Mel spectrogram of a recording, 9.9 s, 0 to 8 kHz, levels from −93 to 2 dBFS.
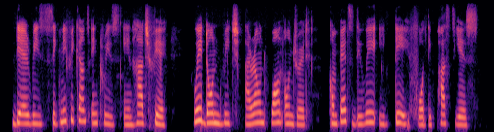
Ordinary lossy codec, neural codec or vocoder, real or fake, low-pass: none; none; real; 7.2 kHz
